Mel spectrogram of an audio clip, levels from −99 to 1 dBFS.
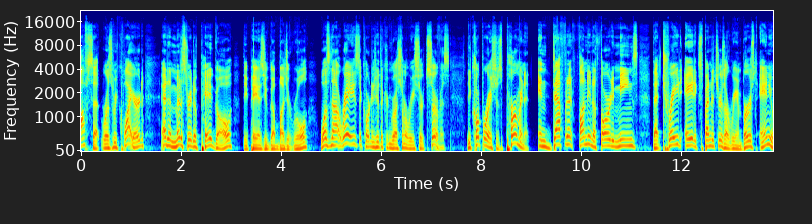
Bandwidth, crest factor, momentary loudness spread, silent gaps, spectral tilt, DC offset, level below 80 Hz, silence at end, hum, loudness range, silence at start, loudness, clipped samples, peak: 15.5 kHz; 20 dB; 6 LU; none; -5 dB/octave; under 0.1%; -36 dBFS; 0 s; none; 2 LU; 0 s; -23 LUFS; under 0.1%; -2 dBFS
